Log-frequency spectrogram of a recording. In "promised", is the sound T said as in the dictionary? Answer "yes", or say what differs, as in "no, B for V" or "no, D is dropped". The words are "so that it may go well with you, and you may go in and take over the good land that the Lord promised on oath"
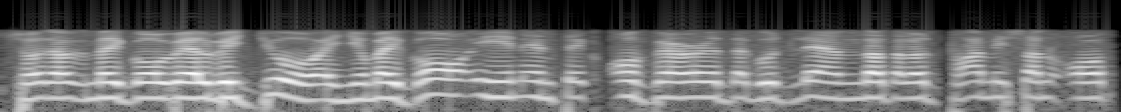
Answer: no, T is dropped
